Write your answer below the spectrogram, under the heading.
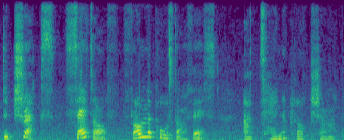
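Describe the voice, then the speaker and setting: A woman narrates a children's story in an expressive, animated way. Her medium-pitched voice rises and falls a great deal, with faint background noise. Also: slow. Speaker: library storyteller.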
